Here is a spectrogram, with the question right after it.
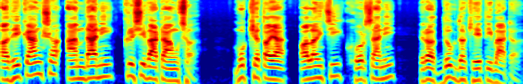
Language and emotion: Nepali, neutral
